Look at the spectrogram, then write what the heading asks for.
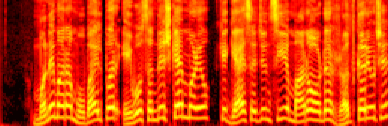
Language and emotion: Gujarati, surprised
